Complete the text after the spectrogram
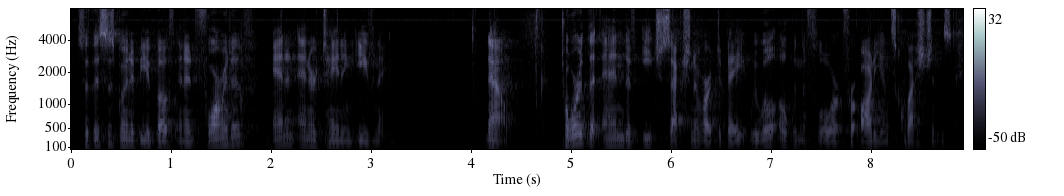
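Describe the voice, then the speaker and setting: A man's voice: mid-range voice, fairly bright tone. Young man, event host, formal and emphatic stage introduction on a microphone. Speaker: host of a student election debate. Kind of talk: formal speech introducing a debate. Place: on stage before a live audience.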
